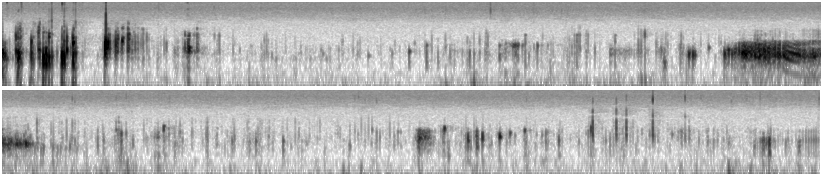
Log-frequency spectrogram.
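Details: Woman's stomach digesting a meal of fried rice and duck, recorded unedited with no talking: scattered gurgles and squelches with one longer bubbling rumble; normal borborygmi.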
